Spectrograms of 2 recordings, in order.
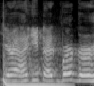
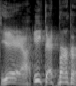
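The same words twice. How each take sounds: First: It sounds slow, soft and sensual. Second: It sounds enthusiastic and commanding.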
